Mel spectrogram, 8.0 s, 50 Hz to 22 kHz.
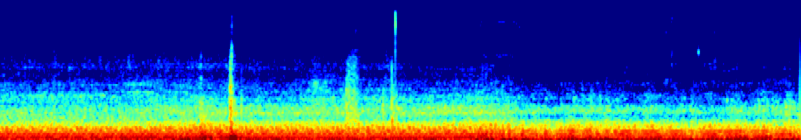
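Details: Original unrestored 1937 Plymouth Coupe, 201 cubic inch engine, about 64,000 miles, in neutral just after starting: smooth, even low rumble with no knocks or misses, normal idle.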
